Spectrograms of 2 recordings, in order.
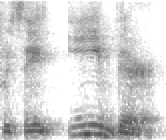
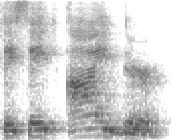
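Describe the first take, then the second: First: It is said with the American pronunciation. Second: It is said with the British pronunciation. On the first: "In American, Canadian English, we say either" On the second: "In British, British English, Irish English, Maltese English, Australian English, they say either"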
